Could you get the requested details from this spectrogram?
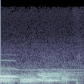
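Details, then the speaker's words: Simulated lung sounds from the lower lobes of the back of a virtual reality asthma patient with shortness of breath: inspiratory and expiratory wheezes, the expiratory wheezes grunting as air is pushed out. "this gentleman has inspiratory and expiratory wheezes but those expiratory wheezes are kind of grunting right like I can hear the alveolar sacs having a hard time pushing air out and it's creating that kind of like grunting on the way out"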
